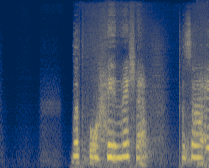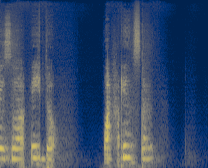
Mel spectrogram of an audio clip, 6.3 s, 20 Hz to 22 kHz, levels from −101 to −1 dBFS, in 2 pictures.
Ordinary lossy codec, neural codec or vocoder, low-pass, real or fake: none; codec, 44.1 kHz, 0.9 kbps, DAC; none; fake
